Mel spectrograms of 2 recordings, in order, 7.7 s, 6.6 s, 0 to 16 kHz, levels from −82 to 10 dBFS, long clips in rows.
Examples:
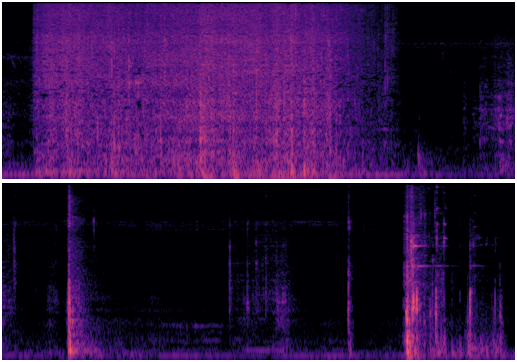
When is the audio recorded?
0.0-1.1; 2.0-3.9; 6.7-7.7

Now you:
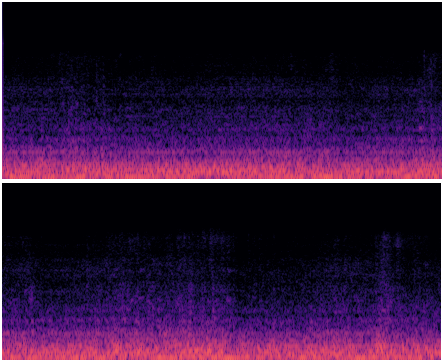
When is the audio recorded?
0.0-2.3

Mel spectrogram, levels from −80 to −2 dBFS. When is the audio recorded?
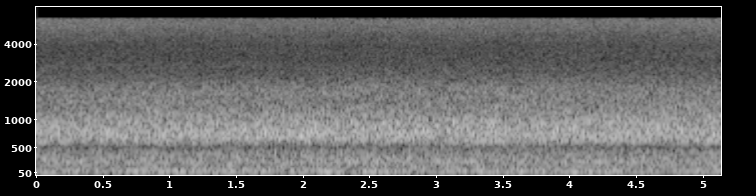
3.4-5.1

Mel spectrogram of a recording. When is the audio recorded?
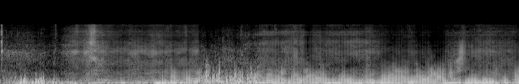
0.0-0.7; 2.0-2.6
